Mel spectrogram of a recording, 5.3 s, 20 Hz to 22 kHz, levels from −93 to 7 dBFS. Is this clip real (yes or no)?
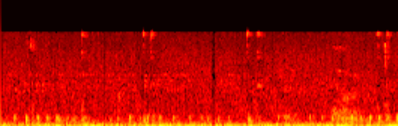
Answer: yes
